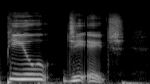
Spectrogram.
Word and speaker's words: Pugh: Pugh, P U G H is her last name.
